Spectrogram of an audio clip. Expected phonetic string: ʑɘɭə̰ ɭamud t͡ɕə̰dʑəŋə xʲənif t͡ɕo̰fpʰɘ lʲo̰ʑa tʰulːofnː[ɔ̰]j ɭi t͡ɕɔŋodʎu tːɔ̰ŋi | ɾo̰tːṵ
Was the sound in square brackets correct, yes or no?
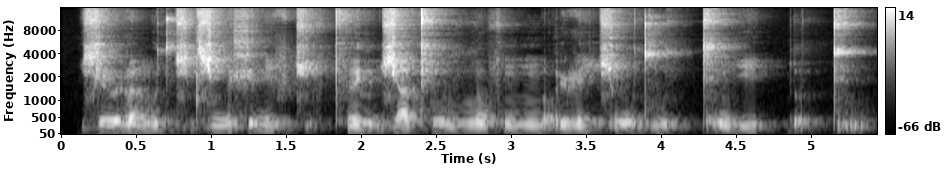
yes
